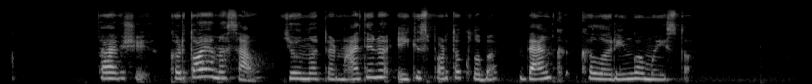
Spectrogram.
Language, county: Lithuanian, Vilnius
